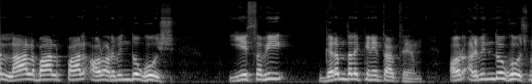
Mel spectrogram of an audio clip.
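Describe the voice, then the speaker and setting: A man teaching an exam-prep lesson, posing quiz questions and repeating the answers to drill them. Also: sits high.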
